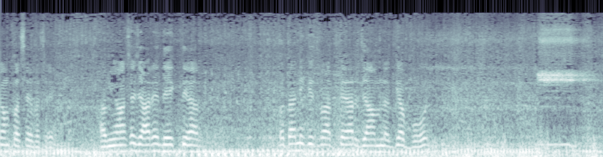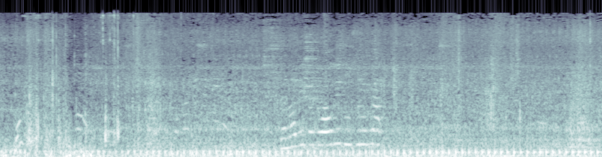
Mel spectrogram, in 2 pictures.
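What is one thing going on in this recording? A motorcycle engine idles and putters close by.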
